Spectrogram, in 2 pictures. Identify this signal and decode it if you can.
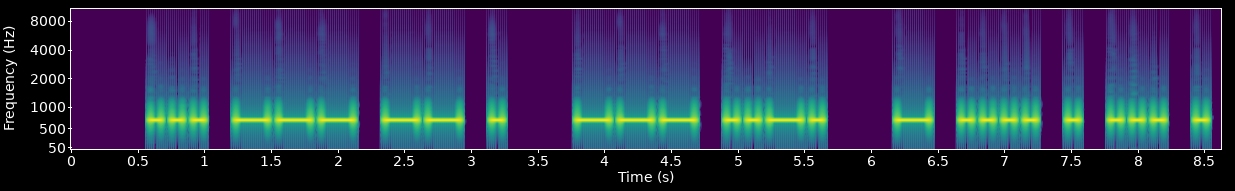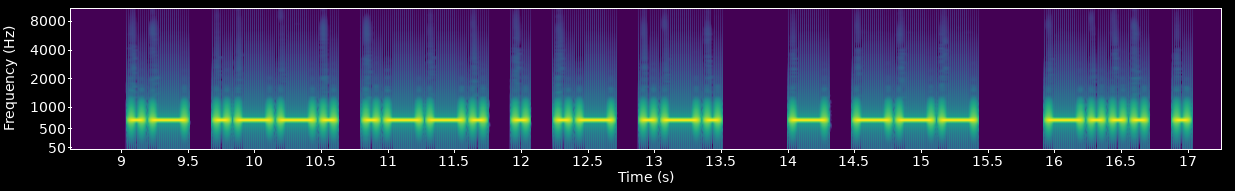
Morse code, heard as a keyed tone, about 15 wpm, 700 Hz. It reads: SOME OF THESE APPEAR TO BE
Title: Sentences from Top 1000 Words - Review Part 6 - 15wpm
